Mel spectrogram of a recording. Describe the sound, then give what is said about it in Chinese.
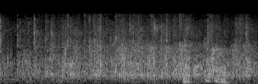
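An audience applauds steadily to encourage a participant who answered a question, a dense wash of many hands clapping at even loudness throughout, with a faint voice briefly audible beneath the clapping near the end. “平安快乐，好，来，我给这位朋友掌声鼓励哈。”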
